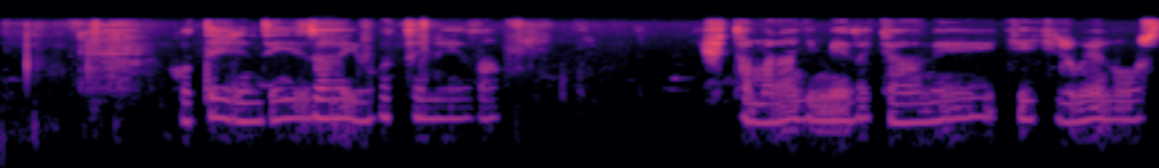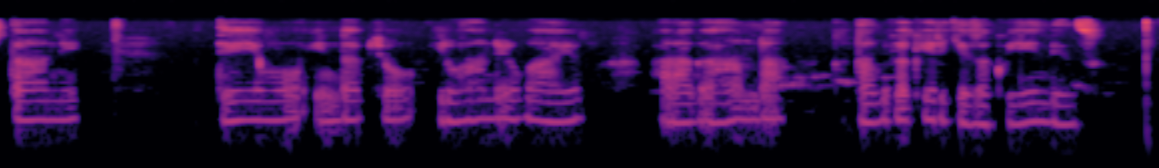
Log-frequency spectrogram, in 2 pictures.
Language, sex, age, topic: Kinyarwanda, female, 36-49, finance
